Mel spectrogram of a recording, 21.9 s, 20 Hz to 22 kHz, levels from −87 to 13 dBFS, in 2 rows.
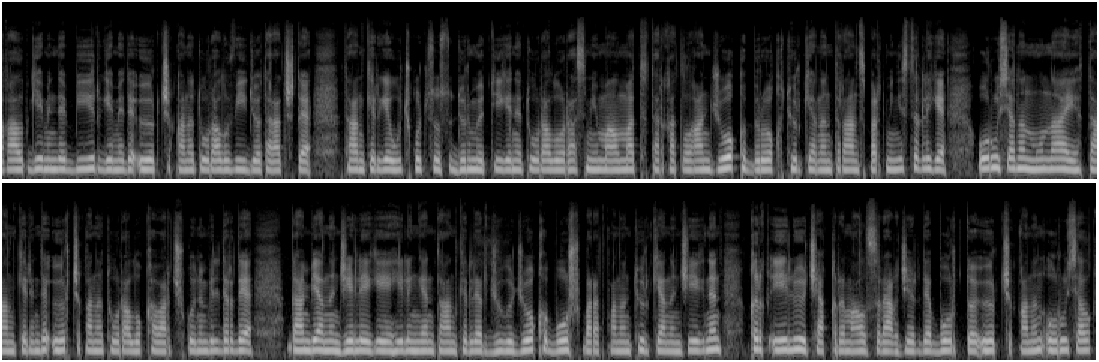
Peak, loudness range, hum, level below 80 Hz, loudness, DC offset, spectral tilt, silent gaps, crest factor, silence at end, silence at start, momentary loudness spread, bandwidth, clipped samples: -8 dBFS; 2 LU; none; -62 dBFS; -25 LUFS; under 0.1%; -6.5 dB/octave; none; 16 dB; 0.05 s; 0 s; 6 LU; 13 kHz; under 0.1%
